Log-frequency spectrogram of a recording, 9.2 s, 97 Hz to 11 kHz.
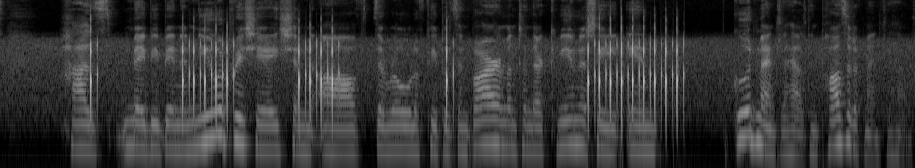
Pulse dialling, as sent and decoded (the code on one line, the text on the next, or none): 1 / 5 / 4 / 1 / 9
1 5 4 1 9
